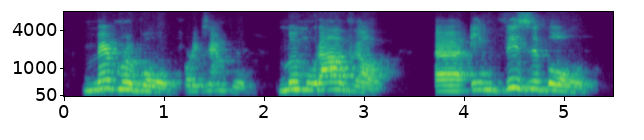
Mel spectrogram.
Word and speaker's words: memorável: And again, the stress is on the accent. So this is memorável. We put an accent on the A.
